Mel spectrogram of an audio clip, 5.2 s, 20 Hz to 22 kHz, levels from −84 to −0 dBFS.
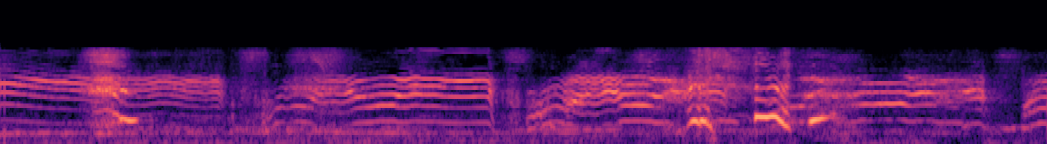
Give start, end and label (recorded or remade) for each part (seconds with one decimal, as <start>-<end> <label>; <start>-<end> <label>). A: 0.0-3.1 recorded; 3.1-3.5 remade; 3.5-4.0 recorded; 4.0-5.2 remade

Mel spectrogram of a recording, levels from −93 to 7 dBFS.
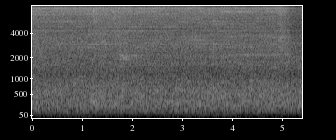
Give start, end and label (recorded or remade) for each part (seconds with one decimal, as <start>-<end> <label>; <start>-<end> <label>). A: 0.0-5.4 remade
